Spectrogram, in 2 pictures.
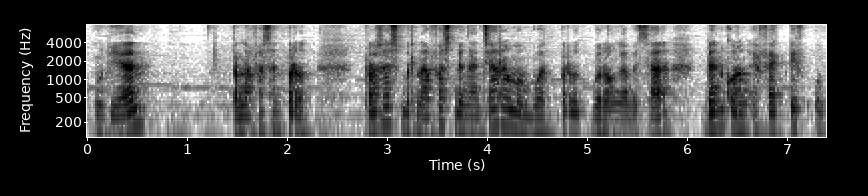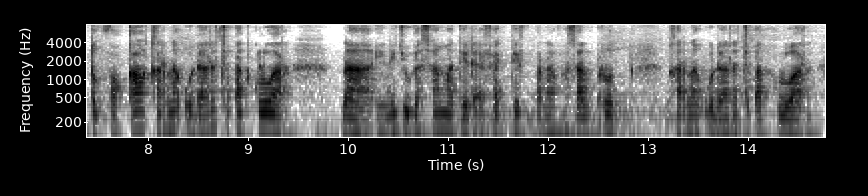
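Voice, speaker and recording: A young man teaches children how to sing, explaining each technique patiently and now and then singing a short phrase slowly to show it. His voice is bright and clear. Faint music plays in the background. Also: mid-range voice. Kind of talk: classroom lesson for children.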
